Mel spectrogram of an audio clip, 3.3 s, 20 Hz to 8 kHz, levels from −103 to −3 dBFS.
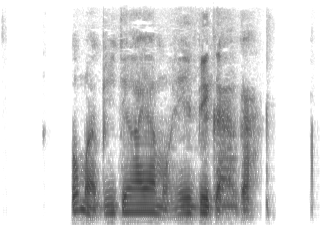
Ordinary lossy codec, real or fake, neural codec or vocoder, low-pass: AAC, 32 kbps; real; none; 7.2 kHz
